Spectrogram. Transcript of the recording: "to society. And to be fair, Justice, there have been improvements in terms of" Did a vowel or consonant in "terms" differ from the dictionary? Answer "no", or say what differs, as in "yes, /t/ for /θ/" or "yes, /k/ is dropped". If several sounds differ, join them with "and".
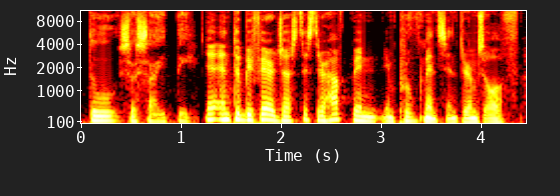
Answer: yes, /s/ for /z/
